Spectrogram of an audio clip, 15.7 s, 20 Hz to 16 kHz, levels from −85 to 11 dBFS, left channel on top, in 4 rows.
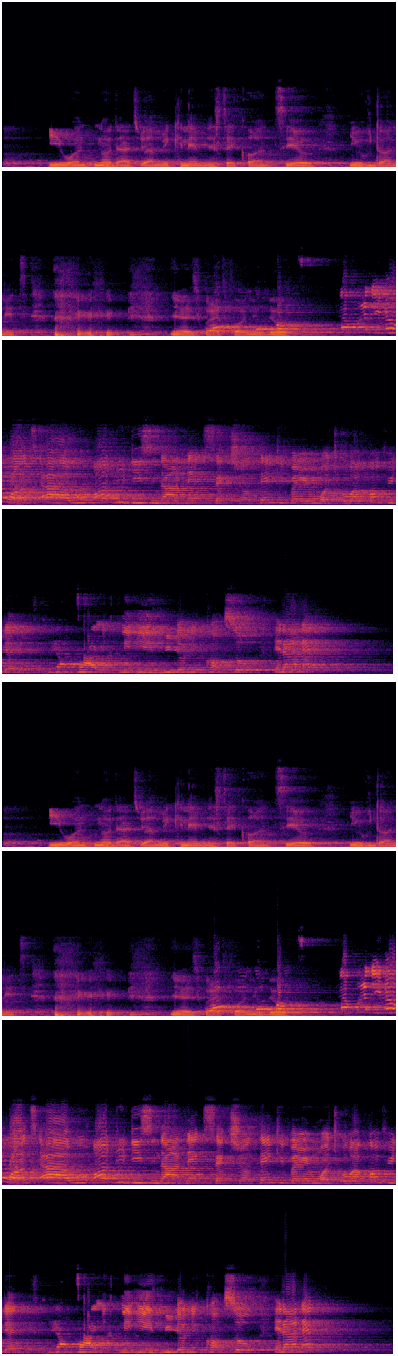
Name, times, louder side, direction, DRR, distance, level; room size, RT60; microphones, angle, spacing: voice 1, 0.5-6.8, equal, 10° left, 6 dB, 0.8 m, -24 dB
voice 2, 6.0-6.8 7.3-14.9, right 3 dB, 35° right, 3 dB, 2.8 m, -26 dB
25.0 x 17.0 x 7.2 m, 2.6 s
head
